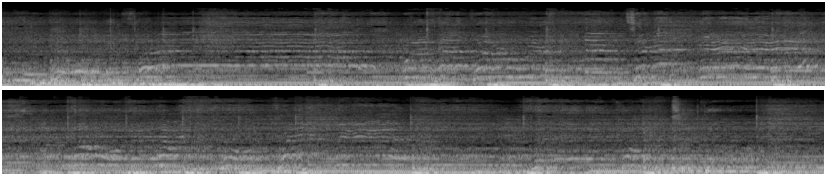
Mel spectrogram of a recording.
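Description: Live band playing a pop song through a large concert PA, with a lead vocalist singing into a microphone over a steady, heavy bass, heard from the audience.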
